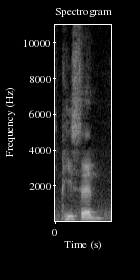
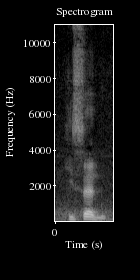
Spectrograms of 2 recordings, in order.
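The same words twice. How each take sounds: The two takes are said the same way.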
